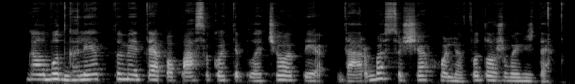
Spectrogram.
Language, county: Lithuanian, Kaunas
